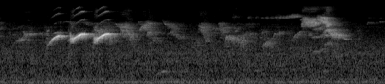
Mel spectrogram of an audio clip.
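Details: A double-collared seedeater in its cage before a major singing contest, its mate nesting alongside, opens with three rapid rising notes, then a looser stretch of high twittering and a final slurred note.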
